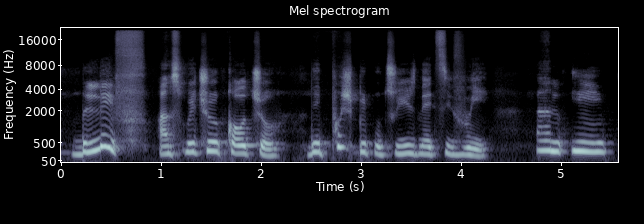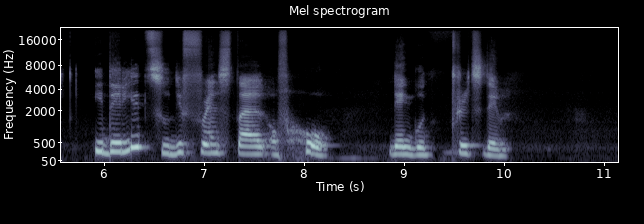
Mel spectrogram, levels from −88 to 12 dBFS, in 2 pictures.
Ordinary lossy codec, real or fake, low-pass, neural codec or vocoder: none; fake; none; autoencoder, 48 kHz, 32 numbers a frame, DAC-VAE, trained on Japanese speech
